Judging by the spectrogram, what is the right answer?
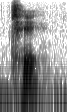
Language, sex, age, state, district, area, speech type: Urdu, male, 18-30, Uttar Pradesh, Ghaziabad, urban, read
